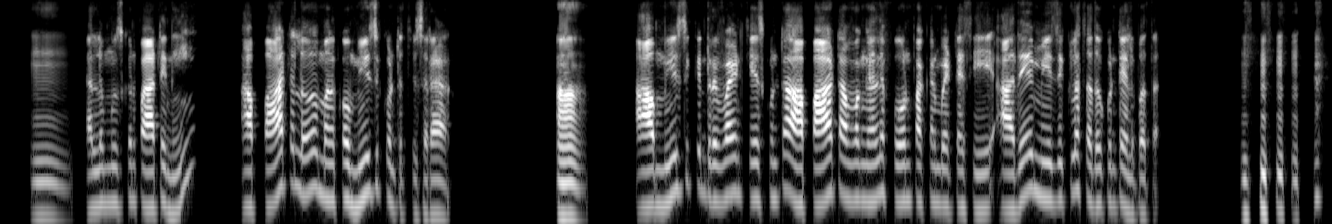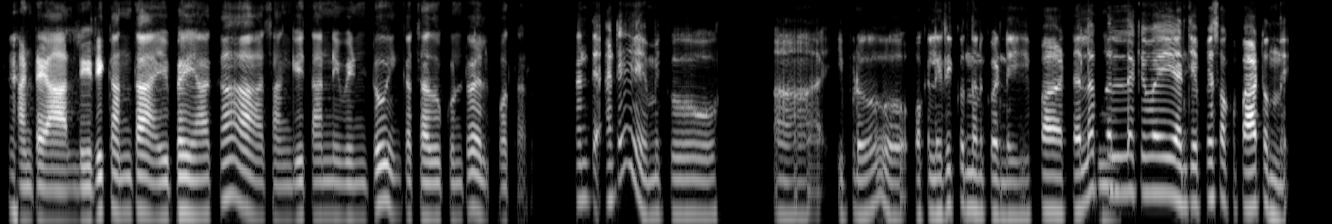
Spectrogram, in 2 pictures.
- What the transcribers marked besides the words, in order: in English: "మ్యూజిక్‌ని రివైండ్"; in English: "మ్యూజిక్‌లో"; chuckle; giggle
- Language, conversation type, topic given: Telugu, podcast, ఫ్లోలోకి మీరు సాధారణంగా ఎలా చేరుకుంటారు?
